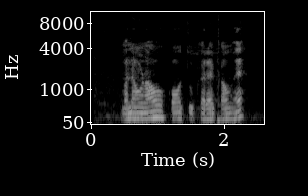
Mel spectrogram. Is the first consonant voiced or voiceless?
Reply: voiced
